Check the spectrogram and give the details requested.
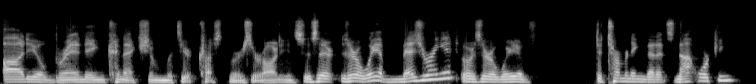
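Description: A man with a mid-pitched voice hosts a casual interview for listeners. He stumbles and repeats words as he works into his questions. His voice sounds dry and close to the mic. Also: fast talker, creaky, dry recording. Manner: hesitant, repeats words when starting questions. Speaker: podcast host.

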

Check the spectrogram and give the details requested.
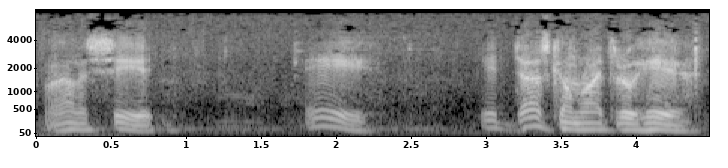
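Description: A man's voice: fairly low pitch, animated, takes it slowly, fairly bright tone, full character voice. An American man playing a plainspoken Texas Ranger sidekick in a 1950s radio drama, with a casual, questioning manner. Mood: puzzled, reasoning. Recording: muffled old radio broadcast with faint noise.

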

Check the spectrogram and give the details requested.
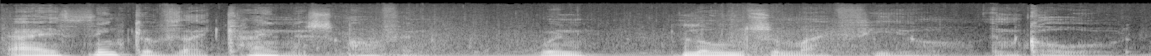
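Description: A man giving a solemn, measured dramatic reading of poetry, often dropping into hushed, breathy phrase endings, as a poetry reader. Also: low voice, a little hiss or hum. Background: ambient sound design.

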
